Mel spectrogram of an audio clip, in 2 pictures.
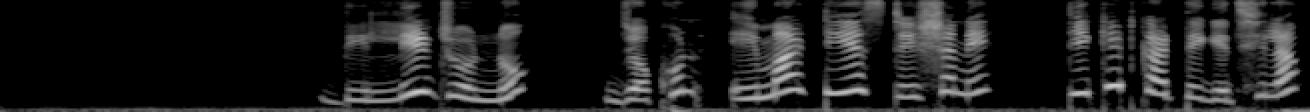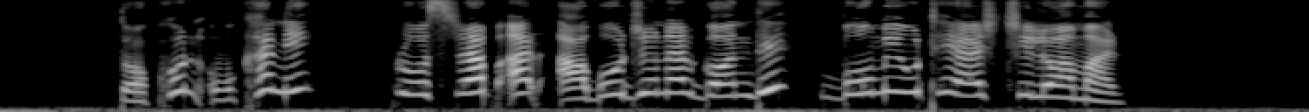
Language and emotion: Bengali, disgusted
